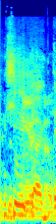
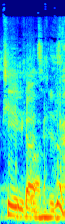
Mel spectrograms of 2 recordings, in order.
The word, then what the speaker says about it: Keokuk: Two or three times we played at this venue up in Iowa, Keokuk. Am I saying that right? – Keokuk. It's Keokuk.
